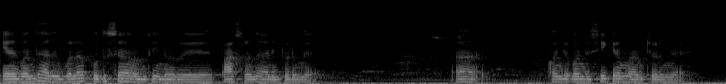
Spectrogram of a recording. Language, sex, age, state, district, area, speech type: Tamil, male, 18-30, Tamil Nadu, Namakkal, rural, spontaneous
